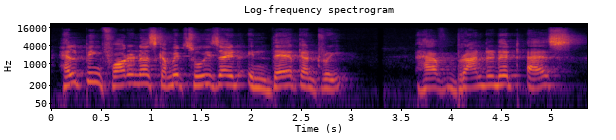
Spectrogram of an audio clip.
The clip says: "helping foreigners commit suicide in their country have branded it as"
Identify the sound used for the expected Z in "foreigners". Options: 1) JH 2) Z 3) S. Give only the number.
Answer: 3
